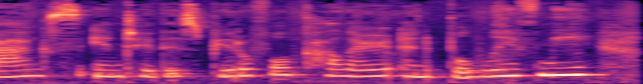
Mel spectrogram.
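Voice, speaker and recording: Soft-spoken and high-pitched, a woman talks at a moderate pace with fairly even intonation. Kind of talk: ASMR vlog, casual talk to camera.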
